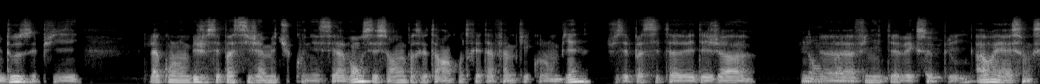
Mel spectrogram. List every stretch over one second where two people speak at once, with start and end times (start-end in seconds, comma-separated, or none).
8.0-9.8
